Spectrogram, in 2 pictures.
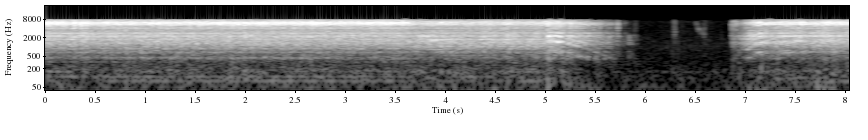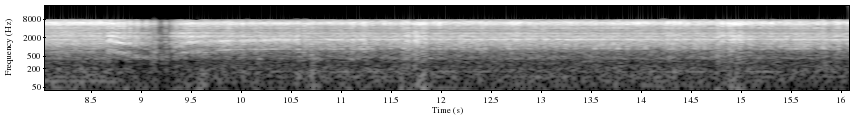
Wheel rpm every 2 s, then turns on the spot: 230, 230, 170, 70, 160, 230, 230, 230.
none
